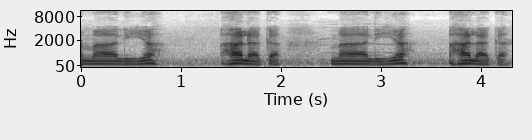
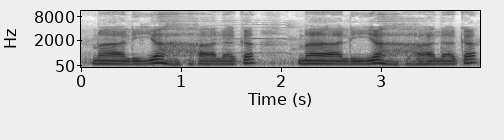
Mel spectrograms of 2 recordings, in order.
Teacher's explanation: صرف ایک مشدد ہا سے پڑھیں · دو الگ الگ ہاؤں سے پڑھیں، لیکن پہلی ہا پر معمولی سے رک کر پڑھیں،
